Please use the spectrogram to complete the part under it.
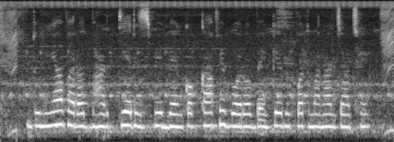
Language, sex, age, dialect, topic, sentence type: Magahi, female, 18-24, Northeastern/Surjapuri, banking, statement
